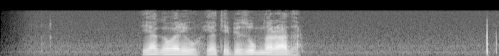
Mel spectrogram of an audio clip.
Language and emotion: Russian, neutral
